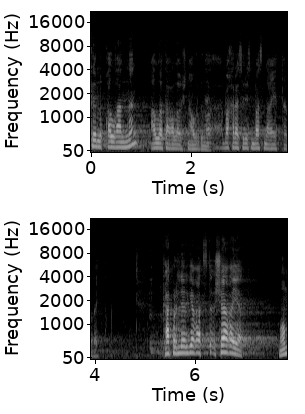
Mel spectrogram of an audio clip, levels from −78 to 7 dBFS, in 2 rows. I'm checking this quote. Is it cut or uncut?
cut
